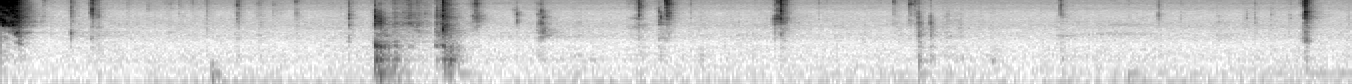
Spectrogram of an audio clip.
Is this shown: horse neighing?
no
